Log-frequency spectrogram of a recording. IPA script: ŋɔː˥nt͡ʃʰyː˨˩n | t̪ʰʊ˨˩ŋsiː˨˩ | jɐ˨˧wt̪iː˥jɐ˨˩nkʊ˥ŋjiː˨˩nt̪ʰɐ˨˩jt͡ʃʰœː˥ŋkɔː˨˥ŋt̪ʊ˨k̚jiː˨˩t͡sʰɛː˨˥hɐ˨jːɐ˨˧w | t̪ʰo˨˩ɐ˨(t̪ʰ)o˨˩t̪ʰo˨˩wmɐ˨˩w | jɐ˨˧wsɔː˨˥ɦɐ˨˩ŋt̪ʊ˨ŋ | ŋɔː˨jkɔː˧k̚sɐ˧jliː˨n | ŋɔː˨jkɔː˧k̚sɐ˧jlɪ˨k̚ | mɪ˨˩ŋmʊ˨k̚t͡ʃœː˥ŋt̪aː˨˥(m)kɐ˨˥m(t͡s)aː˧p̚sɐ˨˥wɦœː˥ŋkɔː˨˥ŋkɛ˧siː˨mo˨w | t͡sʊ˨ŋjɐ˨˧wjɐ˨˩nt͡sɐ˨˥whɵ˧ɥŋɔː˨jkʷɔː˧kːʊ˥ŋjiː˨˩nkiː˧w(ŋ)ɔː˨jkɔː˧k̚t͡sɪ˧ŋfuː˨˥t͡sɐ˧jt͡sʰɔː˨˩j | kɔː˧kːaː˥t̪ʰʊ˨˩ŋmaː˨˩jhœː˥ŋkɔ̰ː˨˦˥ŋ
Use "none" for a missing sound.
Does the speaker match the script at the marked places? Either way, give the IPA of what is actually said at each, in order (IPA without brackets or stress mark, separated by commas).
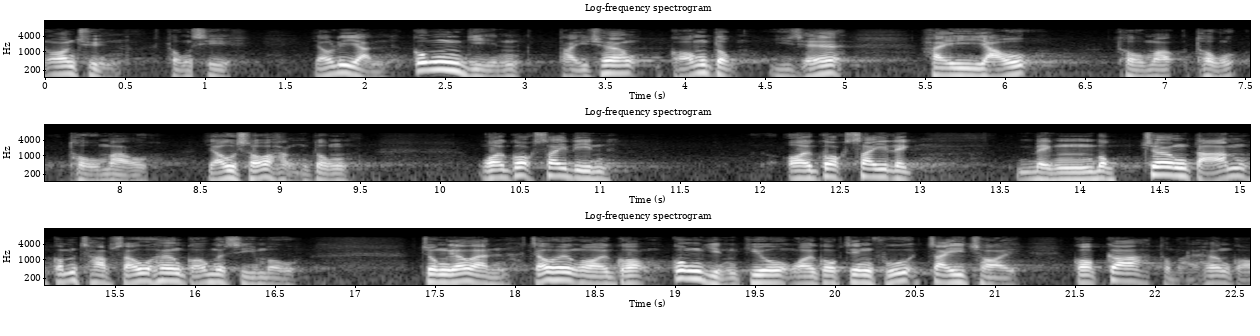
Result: t̪ʰ, m, t͡sʰ, ŋ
